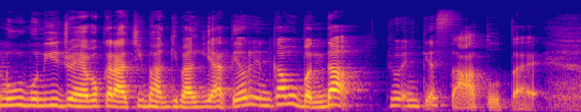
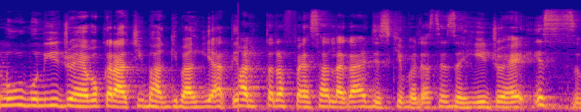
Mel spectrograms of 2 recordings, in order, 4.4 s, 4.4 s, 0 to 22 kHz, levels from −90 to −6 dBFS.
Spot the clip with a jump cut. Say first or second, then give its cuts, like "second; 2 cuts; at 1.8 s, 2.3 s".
second; 1 cut; at 1.7 s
